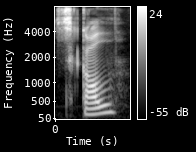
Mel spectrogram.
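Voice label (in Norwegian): "skal", Norwegian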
